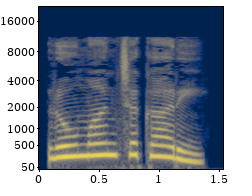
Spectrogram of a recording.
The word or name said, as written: ರೋಮಾಂಚಕಾರಿ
